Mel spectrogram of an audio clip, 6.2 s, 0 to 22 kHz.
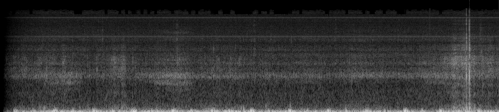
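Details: Fast, steady low thumps of about 120 a minute under wind and water noise: the wearer's heartbeat, recorded unexpectedly through a homemade GoPro chest mount while line walking.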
